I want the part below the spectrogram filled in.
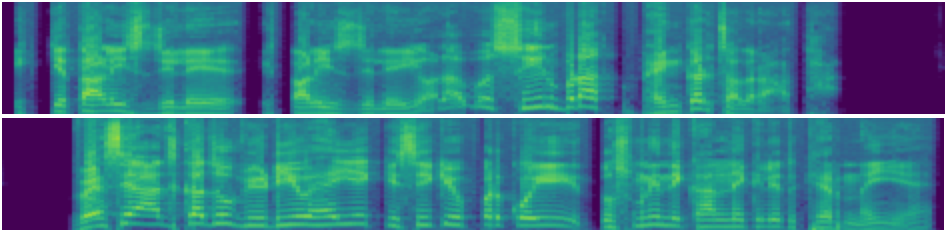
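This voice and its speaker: A male teacher lecturing exam students with insistent emphasis, often repeating words to drive a point home. His voice sits a little high and swings widely in pitch. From Rajasthan. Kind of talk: direct-to-camera lecture.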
